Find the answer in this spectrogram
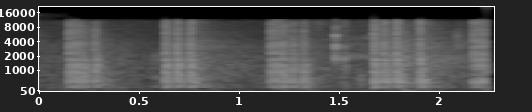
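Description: Glass-fibre tailplane of a Libelle glider creaking in short bursts, about two a second, in time with the top of the fin being pushed back and forth by hand.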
